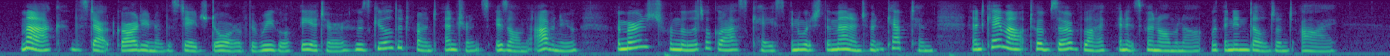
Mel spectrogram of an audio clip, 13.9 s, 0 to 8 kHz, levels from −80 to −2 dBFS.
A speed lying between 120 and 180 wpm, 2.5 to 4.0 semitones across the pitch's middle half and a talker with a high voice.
No: average, 195 wpm; average, 3.6 semitones; high, 230 Hz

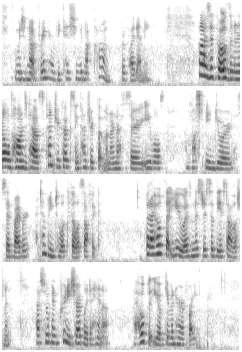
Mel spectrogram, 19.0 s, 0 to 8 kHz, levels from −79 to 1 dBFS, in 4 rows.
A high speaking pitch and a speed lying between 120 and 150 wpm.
No: high, 240 Hz; average, 200 wpm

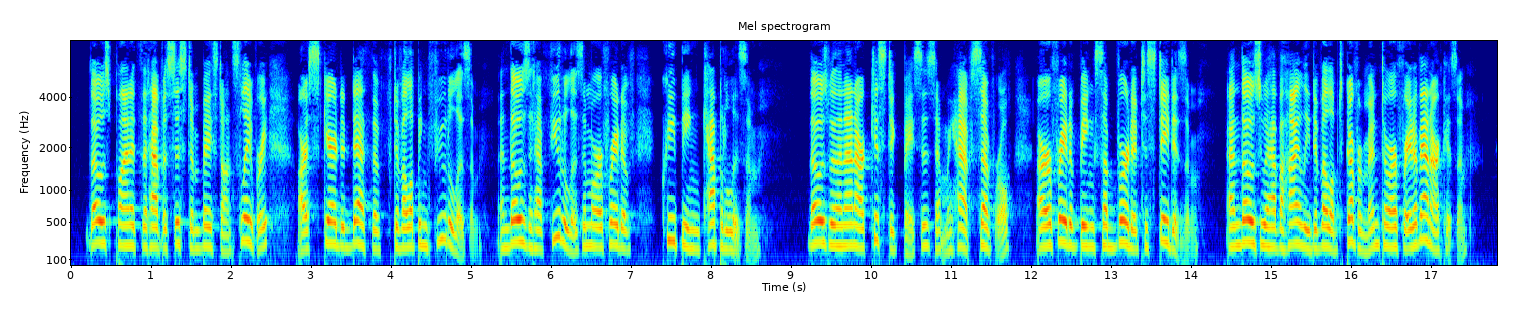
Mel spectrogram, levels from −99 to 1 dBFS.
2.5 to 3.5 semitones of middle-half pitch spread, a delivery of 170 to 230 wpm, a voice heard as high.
Yes: average, 2.8 semitones; average, 175 wpm; high, 230 Hz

